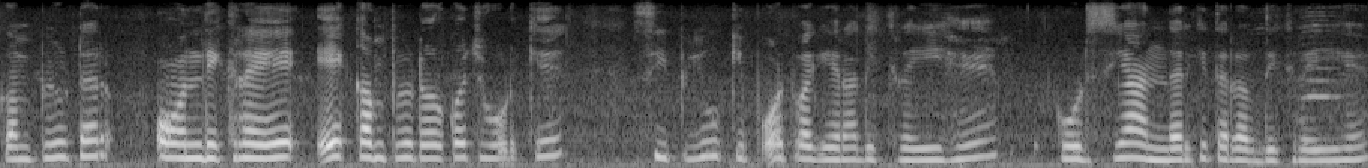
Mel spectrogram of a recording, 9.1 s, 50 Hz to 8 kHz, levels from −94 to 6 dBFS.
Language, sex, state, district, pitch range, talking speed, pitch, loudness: Hindi, female, Madhya Pradesh, Dhar, 210-250 Hz, 145 wpm, 230 Hz, -19 LUFS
